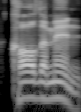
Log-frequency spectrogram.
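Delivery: loud, high call. Acted. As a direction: call them in loudly. Grushenka calling out.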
